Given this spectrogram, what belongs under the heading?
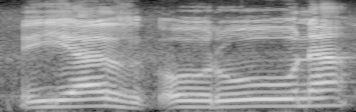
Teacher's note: ذال جس کی آواز ہے زا، باریک اور نرم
